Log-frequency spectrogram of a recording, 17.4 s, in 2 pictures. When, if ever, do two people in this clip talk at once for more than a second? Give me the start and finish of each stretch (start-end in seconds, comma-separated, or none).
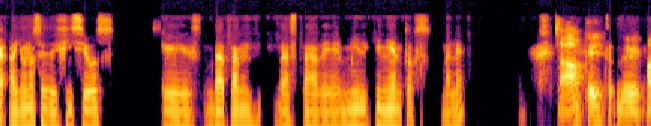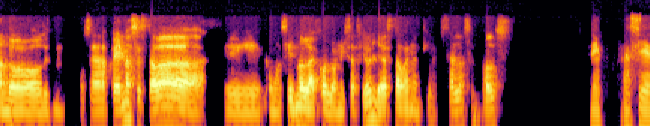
none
